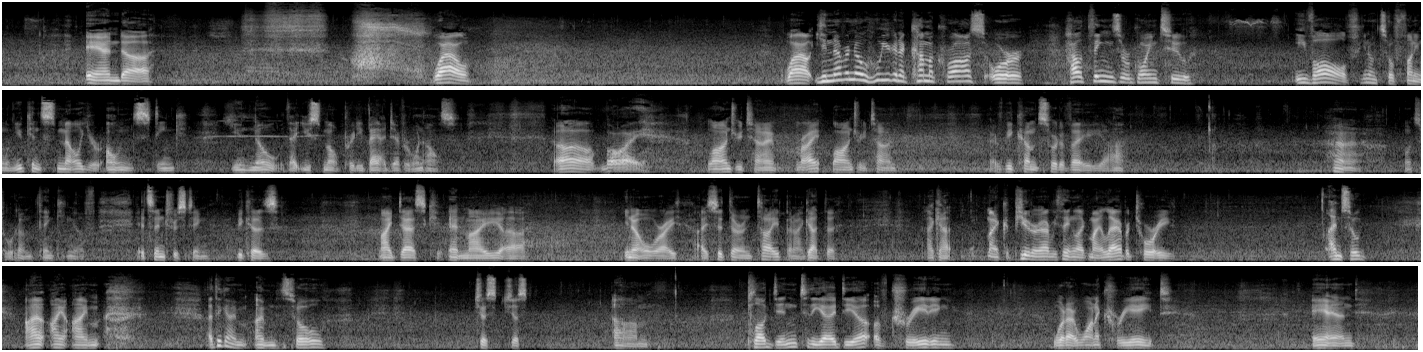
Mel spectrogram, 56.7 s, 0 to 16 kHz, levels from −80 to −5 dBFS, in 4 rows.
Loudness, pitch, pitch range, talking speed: -23 LUFS, 125 Hz, 100-155 Hz, 125 wpm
